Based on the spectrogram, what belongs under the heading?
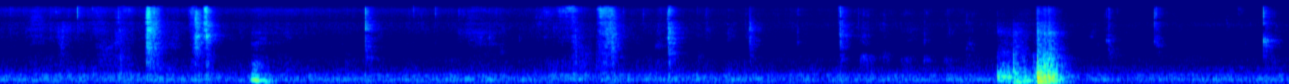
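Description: Close-up eating sounds of corn on the cob being bitten and chewed: scattered wet mouth clicks and smacks over a steady low hum, with a louder thump about ten seconds in.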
